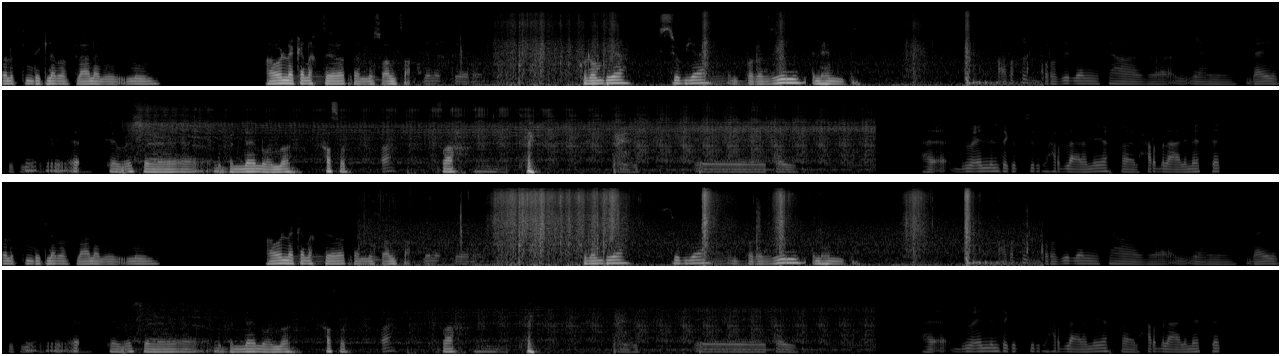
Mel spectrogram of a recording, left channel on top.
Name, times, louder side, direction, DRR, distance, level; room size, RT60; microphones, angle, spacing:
voice 1, 0.0-1.6 2.6-4.0 5.8-6.3 6.6-8.6 13.0-13.5 13.8-16.2 17.2-17.4 18.0-18.1 18.9-19.1, left 5 dB, 60° left, 0.4 m, -35 dB
voice 2, 2.9-3.3 4.2-5.2 7.0-7.3 9.9-13.7 16.5-16.7 17.5-17.8 18.9-19.4 19.7-20.7 21.9-25.0, left 1 dB, 40° left, 4.4 m, -52 dB
sound 1, 3.6-10.4, right 11 dB, 90° right, 1.6 m, -42 dB
sound 2, 14.0-21.5, left 8 dB, 90° left, 2.6 m, -51 dB
sound 3, 14.1-18.9, equal, ahead, 5.5 m, -67 dB
head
